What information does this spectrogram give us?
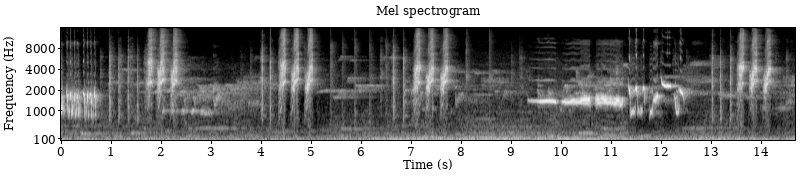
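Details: White-rumped shama training song with long phrases and many forest voices, with sharp tack clicks and tail beating: bursts of clicks alternate with whistled notes and a long warbled phrase near the end.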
